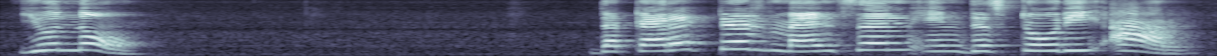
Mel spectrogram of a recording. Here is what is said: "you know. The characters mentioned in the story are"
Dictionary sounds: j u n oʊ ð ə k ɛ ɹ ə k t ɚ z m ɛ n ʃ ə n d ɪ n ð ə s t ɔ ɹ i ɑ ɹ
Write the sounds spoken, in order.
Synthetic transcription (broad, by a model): j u n oʊ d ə k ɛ ɹ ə k t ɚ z m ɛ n s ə n ɪ n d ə s t ɔ ɹ i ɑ ɹ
